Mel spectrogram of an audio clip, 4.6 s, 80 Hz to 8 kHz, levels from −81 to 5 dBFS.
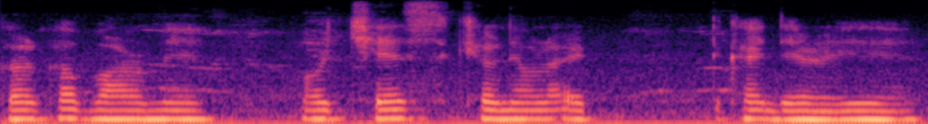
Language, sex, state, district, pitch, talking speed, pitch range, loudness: Hindi, female, Arunachal Pradesh, Longding, 160 Hz, 170 wpm, 150-165 Hz, -15 LUFS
